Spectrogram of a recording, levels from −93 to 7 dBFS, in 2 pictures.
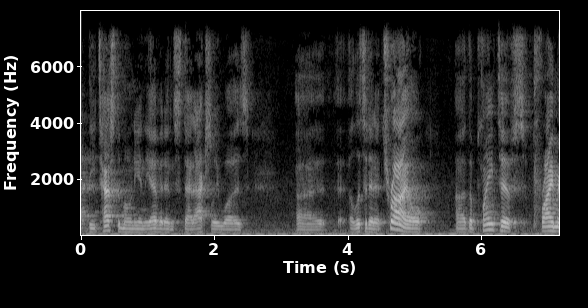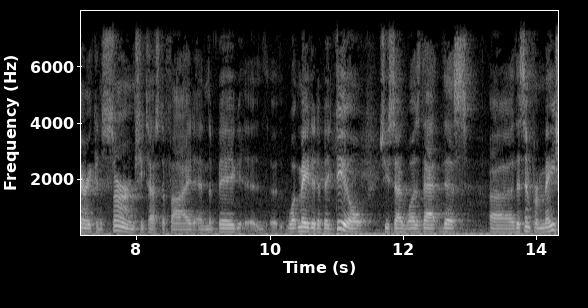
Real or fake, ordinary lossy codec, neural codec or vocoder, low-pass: real; Opus, 64 kbps; none; 7.2 kHz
